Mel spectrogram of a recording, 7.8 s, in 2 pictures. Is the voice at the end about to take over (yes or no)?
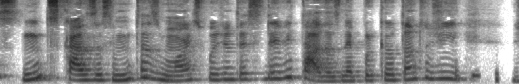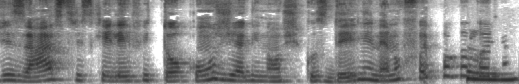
yes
